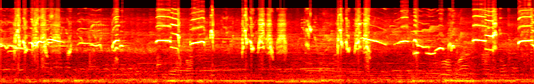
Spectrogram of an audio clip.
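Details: Agitated oriental magpie-robin singing as a provoking lure: a long, varied stream of sharp whistles, slurs and scratchy notes in quick succession, steady low hum beneath.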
